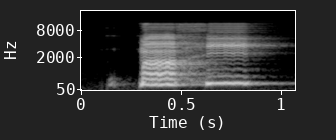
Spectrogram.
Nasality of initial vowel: nasal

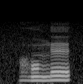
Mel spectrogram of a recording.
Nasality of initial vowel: nasal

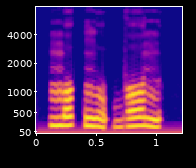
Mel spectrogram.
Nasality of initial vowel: oral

